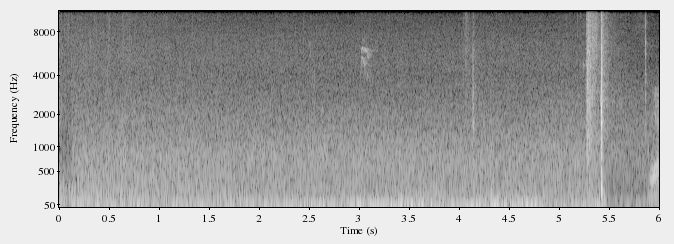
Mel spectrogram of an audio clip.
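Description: A steady low rumble as a flock of sheep runs across grass. About five seconds in comes one loud, sharp chop of a hand blade into a hedge stem.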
